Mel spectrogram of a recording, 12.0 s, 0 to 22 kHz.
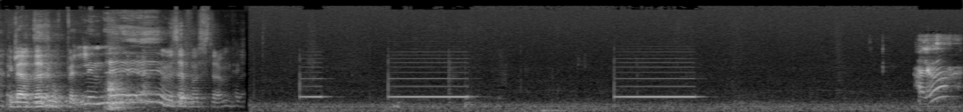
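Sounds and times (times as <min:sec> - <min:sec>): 
low hum: 0:00.0 - 0:12.0
speech: 0:00.1 - 0:03.1
laughter: 0:01.3 - 0:02.5
telephone ringing tone before a call connects: 0:03.8 - 0:04.2, 0:04.8 - 0:06.0, 0:07.7 - 0:08.9.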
